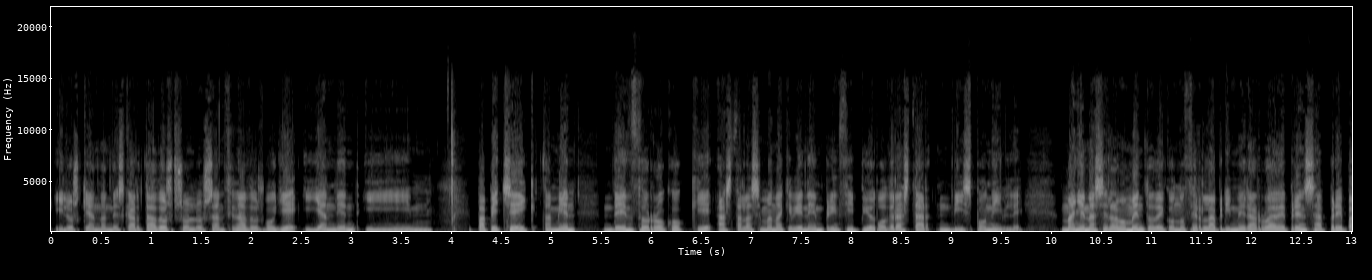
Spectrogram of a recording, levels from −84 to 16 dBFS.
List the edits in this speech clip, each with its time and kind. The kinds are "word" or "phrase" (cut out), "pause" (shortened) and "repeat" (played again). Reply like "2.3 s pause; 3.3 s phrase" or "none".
1.2 s word; 2.1 s word; 4.9 s word; 8.2 s word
